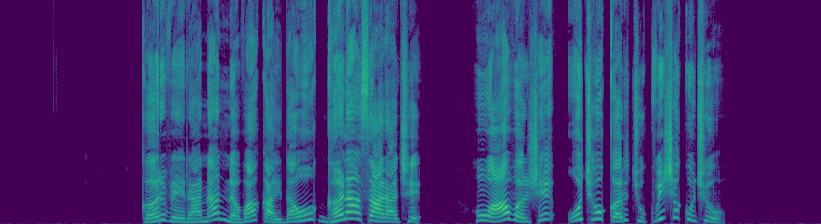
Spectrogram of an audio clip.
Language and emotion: Gujarati, surprised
